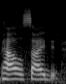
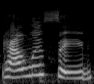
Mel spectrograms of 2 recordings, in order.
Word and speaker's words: Palisade: right now so why not cook up some paliside I keep mispronouncing it Palisade Peach muffins Chef David bchuk from scratch catering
